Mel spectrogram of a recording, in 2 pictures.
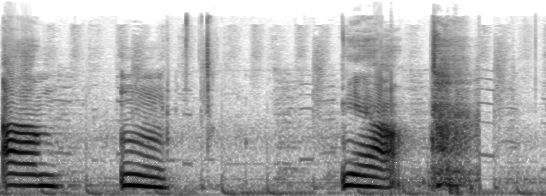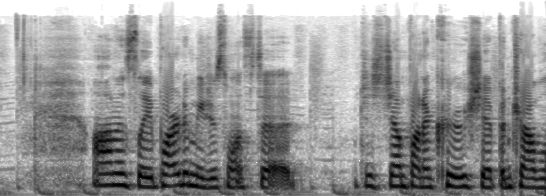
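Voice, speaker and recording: A woman at medium pitch and moderate pace, with music in the background. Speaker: artist. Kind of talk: casual voiceover over art timelapse. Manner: casual, rambling.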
